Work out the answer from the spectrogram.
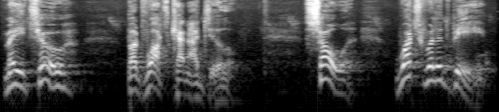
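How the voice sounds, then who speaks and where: An actor playing a grumbling, condescending village merchant in a video game, with a German accent and German phrases slipped in. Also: male voice, mid-range voice, wildly swooping pitch, slow pace, breathy edge, exaggerated voice. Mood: aggrieved. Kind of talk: video game character dialogue.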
